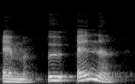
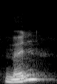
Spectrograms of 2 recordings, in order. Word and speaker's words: 们: bien on a M-E-N, M qui se prononce comme en français M, E qui se prononce comme en français E, et N qui se prononce comme en français N. Ça va faire men, men, et il n'y a pas de ton, du coup c'est plutôt facile.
